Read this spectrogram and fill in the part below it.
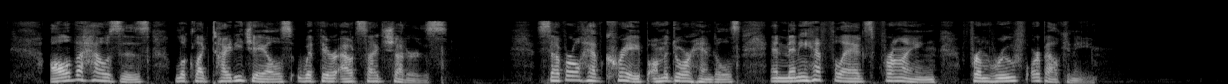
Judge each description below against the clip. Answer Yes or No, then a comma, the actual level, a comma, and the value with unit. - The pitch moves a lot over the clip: No, average, 4.4 semitones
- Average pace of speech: No, slow, 130 wpm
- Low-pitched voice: No, medium, 145 Hz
